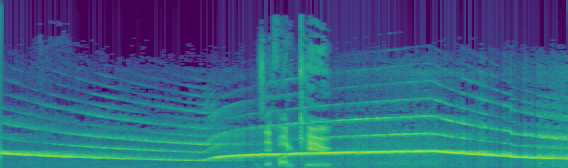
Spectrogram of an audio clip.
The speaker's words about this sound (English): As if on cue, we have a ambulance going past.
